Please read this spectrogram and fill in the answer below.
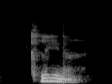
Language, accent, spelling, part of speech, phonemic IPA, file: English, Southern England, cleaner, noun / adjective, /ˈkliː.nə/, LL-Q1860 (eng)-cleaner.wav
- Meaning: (noun) 1. A person whose occupation is to clean things, especially rooms, floors, and windows 2. A device that cleans, such as the vacuum cleaner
